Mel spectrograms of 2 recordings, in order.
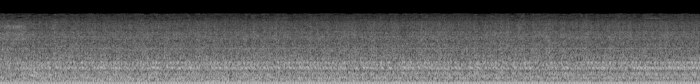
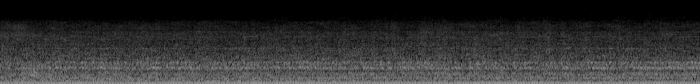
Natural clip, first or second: first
